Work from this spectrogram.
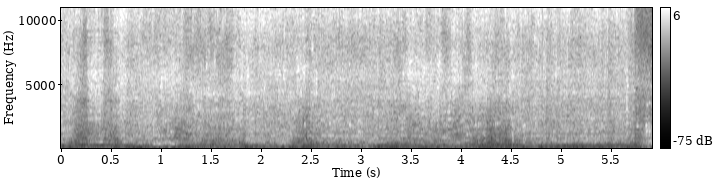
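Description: Water rushing and gurgling steadily down a freshly unclogged kitchen garbage disposal drain, a continuous loud gush with no pauses from start to finish.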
